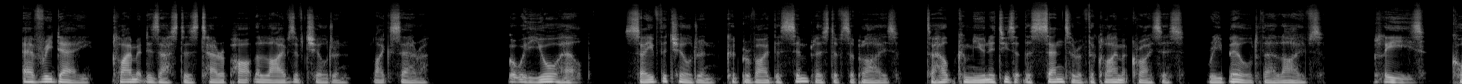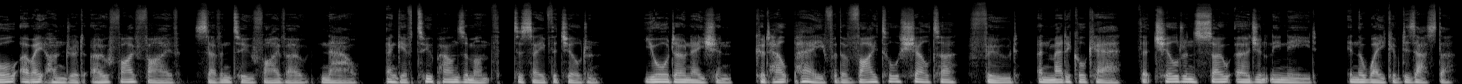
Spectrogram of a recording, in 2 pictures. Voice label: male english northern accent appeal; save the children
